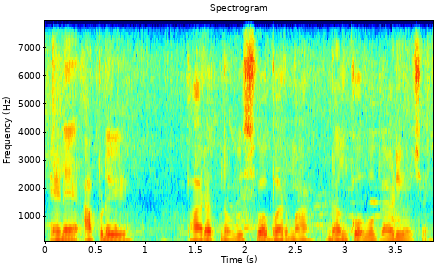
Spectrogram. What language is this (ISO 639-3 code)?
guj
